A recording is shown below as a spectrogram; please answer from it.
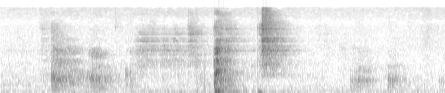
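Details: Black-and-tan and yellow Jindo puppies play-fighting indoors give short, scattered yips and growly barks in uneven bursts, with one sharp, louder bark at mid-clip followed by softer yelps.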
